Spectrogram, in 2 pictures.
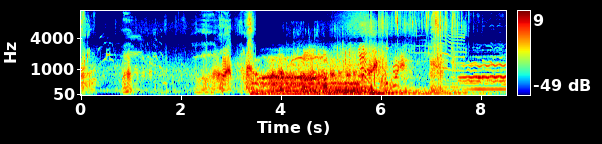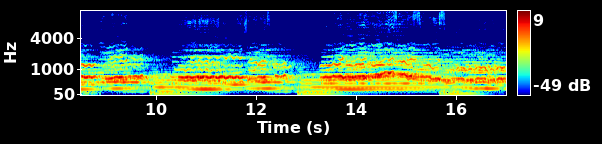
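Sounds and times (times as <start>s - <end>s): deep rumble: 3.3s - 8.5s
operatic singing: 3.4s - 5.9s, 6.7s - 17.0s.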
